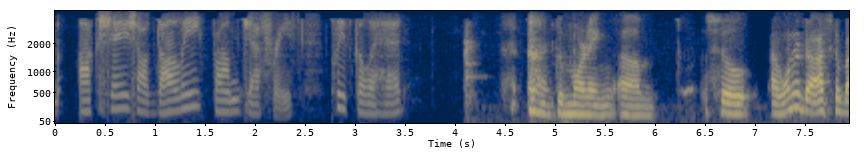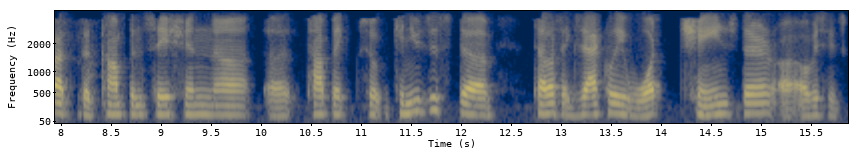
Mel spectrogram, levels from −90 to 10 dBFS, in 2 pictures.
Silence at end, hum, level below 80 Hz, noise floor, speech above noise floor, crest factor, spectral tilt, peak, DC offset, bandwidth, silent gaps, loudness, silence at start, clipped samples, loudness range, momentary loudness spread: 0.05 s; none; -60 dBFS; -70 dBFS; 48 dB; 20 dB; -10 dB/octave; -2 dBFS; under 0.1%; 4 kHz; none; -22 LUFS; 0 s; under 0.1%; 9 LU; 15 LU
